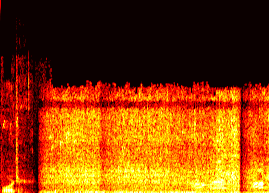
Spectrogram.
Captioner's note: car engine roaring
